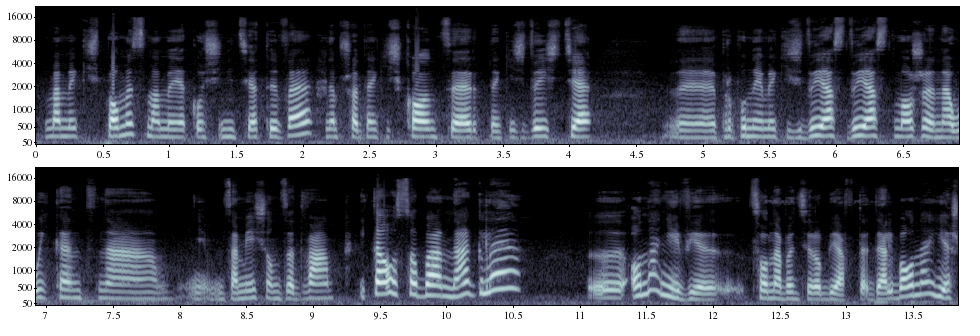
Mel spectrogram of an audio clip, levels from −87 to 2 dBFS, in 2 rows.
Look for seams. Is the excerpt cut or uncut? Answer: cut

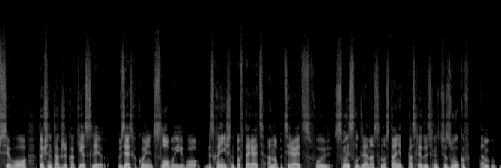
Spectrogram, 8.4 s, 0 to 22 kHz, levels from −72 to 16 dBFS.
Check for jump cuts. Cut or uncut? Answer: uncut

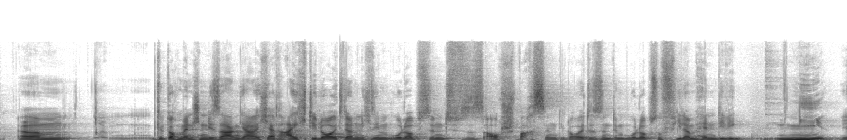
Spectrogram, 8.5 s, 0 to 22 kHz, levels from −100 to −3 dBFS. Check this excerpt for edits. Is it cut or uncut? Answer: cut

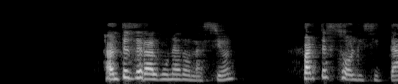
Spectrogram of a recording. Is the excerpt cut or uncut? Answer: cut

